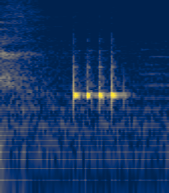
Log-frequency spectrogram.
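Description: A phone rings faintly as a quick electronic trill of four or five short pulses, heard alone over a quiet background.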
